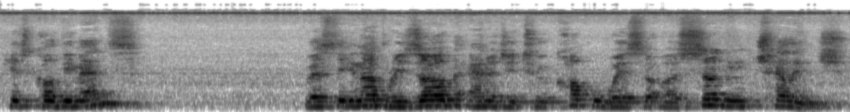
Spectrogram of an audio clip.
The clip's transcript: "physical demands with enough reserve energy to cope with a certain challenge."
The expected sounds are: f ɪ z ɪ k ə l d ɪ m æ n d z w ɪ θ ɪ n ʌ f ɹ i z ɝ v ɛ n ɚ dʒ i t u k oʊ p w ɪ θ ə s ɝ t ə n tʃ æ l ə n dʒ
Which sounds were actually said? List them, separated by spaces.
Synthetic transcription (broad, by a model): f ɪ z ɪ k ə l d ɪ m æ n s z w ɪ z ɪ n ʌ f ɹ i z ɝ v ɛ n ɚ dʒ i t u k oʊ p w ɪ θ ə s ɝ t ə n tʃ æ l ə n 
